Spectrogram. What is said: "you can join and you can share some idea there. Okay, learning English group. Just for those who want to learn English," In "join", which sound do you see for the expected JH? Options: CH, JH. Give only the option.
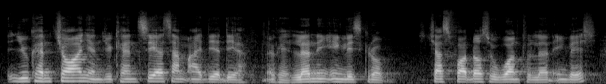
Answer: CH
